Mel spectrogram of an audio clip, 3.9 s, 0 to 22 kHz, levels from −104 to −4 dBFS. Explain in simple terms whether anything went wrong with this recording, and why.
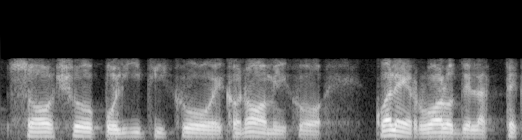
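Throughout, the speech went through a GSM full-rate codec, an old mobile-phone voice format. Nothing above 3.8 kHz survives, and its pulse-driven voice model adds a plainly audible buzzy, gravelly roughness.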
